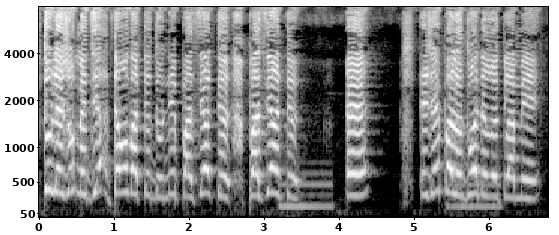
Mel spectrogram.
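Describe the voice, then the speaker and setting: A woman's voice: extremely high pitch, steady tone, normal speed, sharp tone. Tearful, indignant woman ranting live. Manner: agitated, repetitive, indignant questioning. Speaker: livestreamer airing a complaint. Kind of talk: emotional social media live rant. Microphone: phone on a live stream.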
